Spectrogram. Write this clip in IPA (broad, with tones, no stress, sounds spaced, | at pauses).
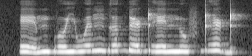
e˧˩˧ m b o˧ j w ɘ˦˥ ŋ ɡ ə˦˥ ɠ ɘ˦˥ ɖʱ e˧ n u˧˩ f ɖʱ ɘ˥˩ ɖ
